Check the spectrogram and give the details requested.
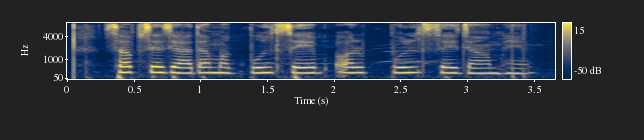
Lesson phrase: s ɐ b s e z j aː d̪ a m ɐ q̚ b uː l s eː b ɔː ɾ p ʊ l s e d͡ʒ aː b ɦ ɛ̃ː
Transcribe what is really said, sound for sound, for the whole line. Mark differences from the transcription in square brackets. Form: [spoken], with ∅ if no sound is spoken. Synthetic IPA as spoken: s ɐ b s e z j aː d̪ a m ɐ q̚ b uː l s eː b ɔː ɾ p ʊ l s e d͡ʒ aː [m] ɦ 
